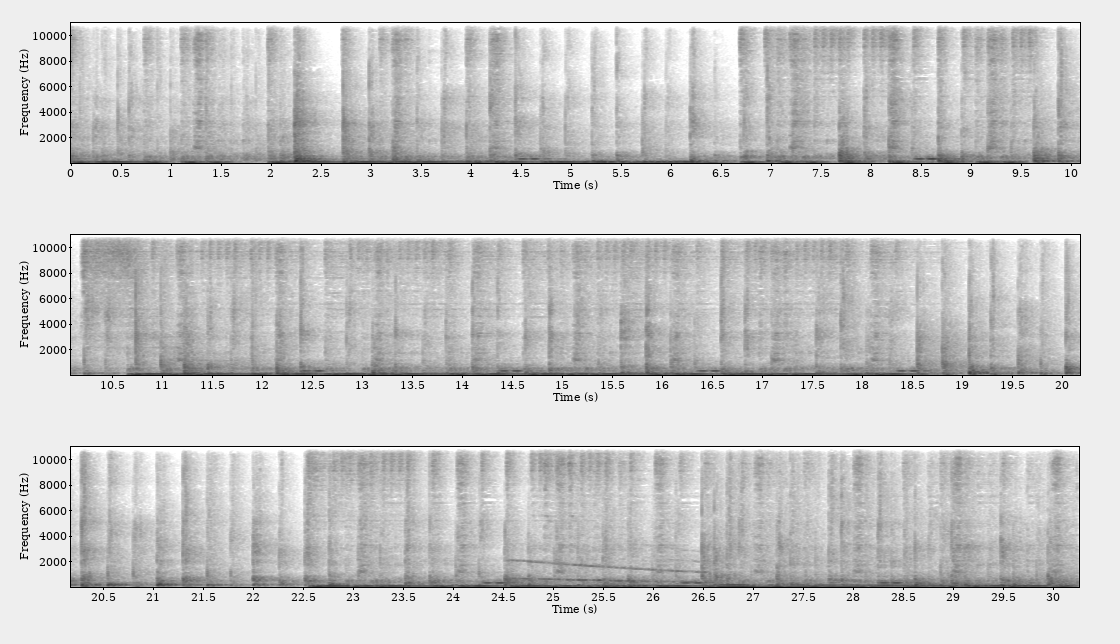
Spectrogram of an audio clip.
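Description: Tap shoes striking a hard studio floor in quick runs of taps during a tap-dance warm-up, over recorded backing music with a steady beat.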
